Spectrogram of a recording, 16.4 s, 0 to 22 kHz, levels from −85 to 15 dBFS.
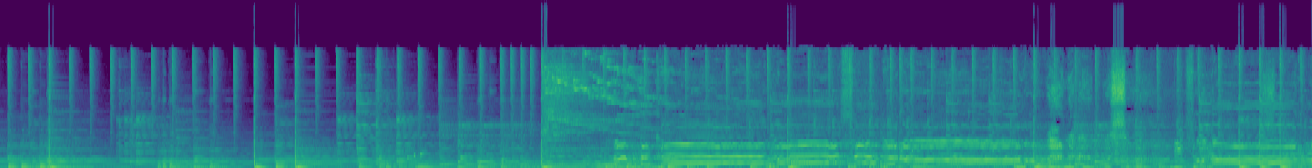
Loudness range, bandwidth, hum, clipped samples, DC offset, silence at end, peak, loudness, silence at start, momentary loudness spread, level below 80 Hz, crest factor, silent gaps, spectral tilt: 7 LU; 16.5 kHz; none; under 0.1%; under 0.1%; 0 s; 0 dBFS; -13 LUFS; 0 s; 11 LU; -22 dBFS; 14 dB; none; -3 dB/octave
